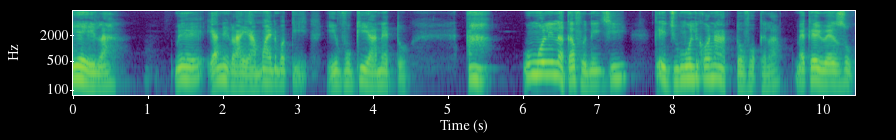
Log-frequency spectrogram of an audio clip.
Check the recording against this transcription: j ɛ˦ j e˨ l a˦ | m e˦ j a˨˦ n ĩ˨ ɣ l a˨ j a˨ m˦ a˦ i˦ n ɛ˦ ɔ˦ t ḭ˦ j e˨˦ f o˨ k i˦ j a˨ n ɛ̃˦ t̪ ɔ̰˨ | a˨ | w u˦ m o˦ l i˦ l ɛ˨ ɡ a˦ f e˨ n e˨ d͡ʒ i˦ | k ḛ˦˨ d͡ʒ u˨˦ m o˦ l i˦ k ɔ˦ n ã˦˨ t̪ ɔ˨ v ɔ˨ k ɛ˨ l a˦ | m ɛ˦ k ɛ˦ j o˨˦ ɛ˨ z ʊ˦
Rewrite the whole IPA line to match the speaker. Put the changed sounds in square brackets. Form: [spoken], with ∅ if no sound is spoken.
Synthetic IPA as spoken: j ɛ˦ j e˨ l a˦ | m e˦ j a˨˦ n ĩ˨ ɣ l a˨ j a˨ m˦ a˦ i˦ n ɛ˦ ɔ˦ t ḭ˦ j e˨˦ [v] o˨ k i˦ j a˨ n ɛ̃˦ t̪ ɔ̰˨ | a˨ | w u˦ m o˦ l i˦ l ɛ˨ ɡ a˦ f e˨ n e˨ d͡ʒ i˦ | k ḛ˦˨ d͡ʒ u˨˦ m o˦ l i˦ k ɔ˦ n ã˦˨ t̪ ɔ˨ v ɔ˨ k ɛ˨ l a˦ | m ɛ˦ k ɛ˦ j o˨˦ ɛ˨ z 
